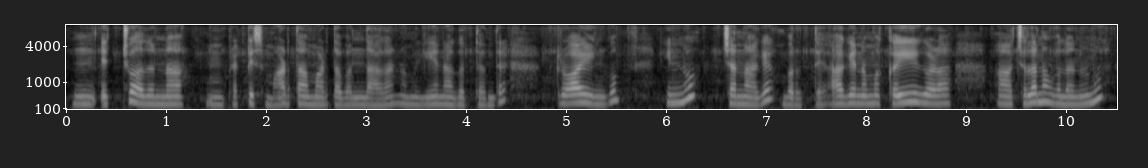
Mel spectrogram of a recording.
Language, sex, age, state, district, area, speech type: Kannada, female, 30-45, Karnataka, Chikkaballapur, rural, spontaneous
